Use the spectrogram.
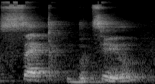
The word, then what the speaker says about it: sec-butyl: So why I went to say all this is because this butyl structure is actually a secondary butyl, which is pronounced sec-butyl, and italicized if you're actually writing it.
